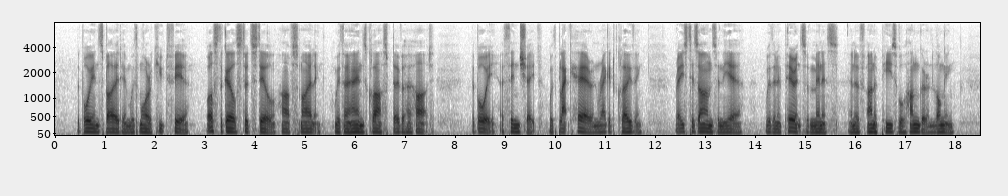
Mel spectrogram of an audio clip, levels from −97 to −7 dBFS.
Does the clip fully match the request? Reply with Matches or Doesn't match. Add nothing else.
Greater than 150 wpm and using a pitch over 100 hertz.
Doesn't match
